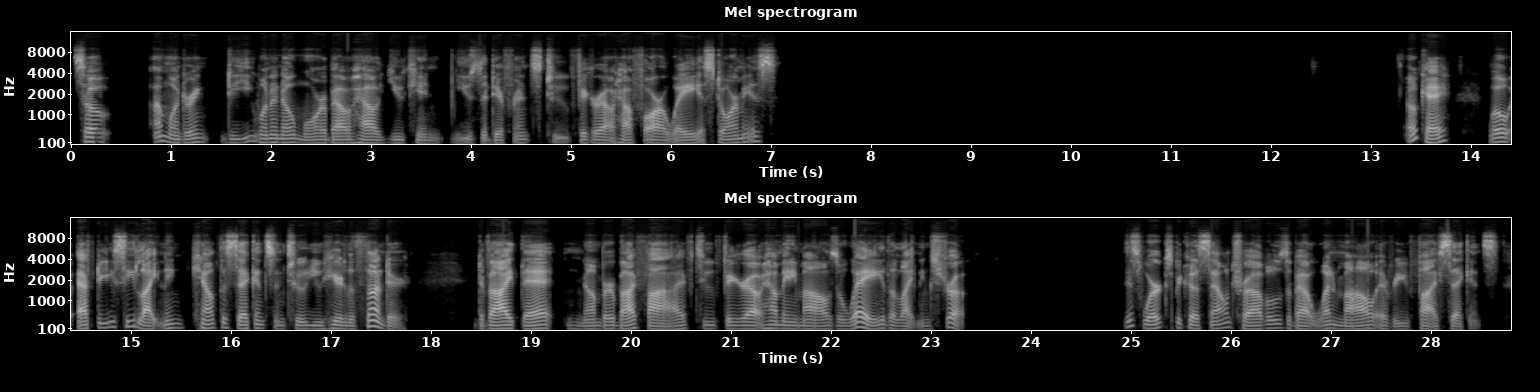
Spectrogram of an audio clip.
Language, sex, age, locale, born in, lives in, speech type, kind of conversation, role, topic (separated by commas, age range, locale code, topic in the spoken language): English, male, 35-39, en-US, United States, United States, read, expert-assistant, expert, How can you stay safe during a thunderstorm and understand the dangers of lightning and thunder?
